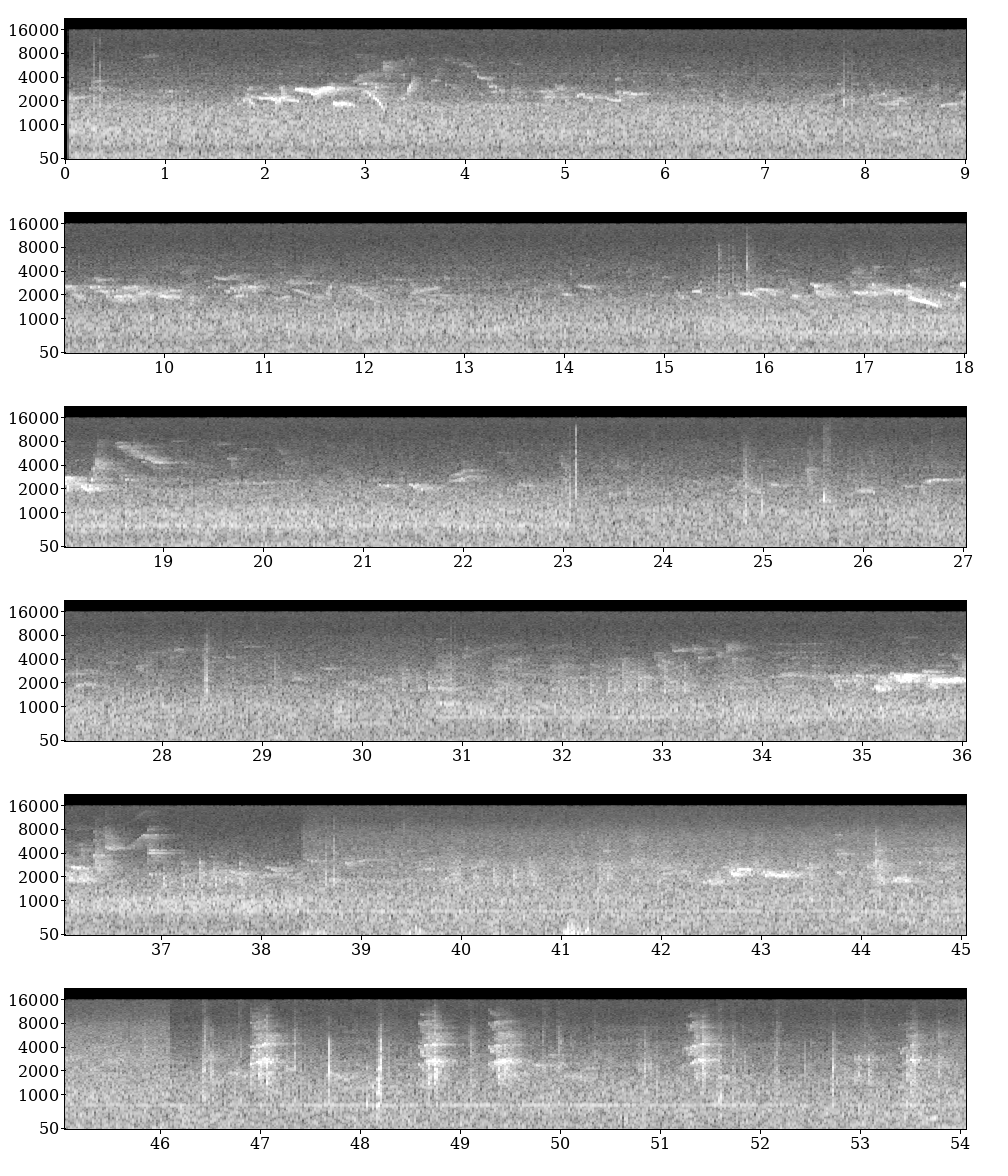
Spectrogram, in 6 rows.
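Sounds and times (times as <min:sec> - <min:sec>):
songbirds chirping and singing: 0:31.5 - 0:46.1
steady background rush: 0:38.4 - 0:46.4.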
